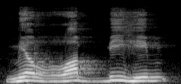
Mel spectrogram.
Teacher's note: নুন সাকিনের পরে যদি র হরফ আসে তাহলে নুন সাকিনকে পরবর্তী হরফের সাথে মিলিয়ে গুন্না ছাড়া পড়তে হবে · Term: ইদগামে বিলা গুন্না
